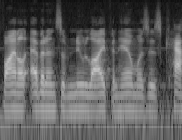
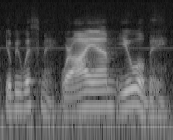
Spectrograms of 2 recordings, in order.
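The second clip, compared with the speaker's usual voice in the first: usual speaking voice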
